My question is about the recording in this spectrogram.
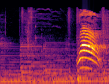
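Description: A young kitten meowing once near the end: a single loud, high call that rises and falls in pitch, over steady background music.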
